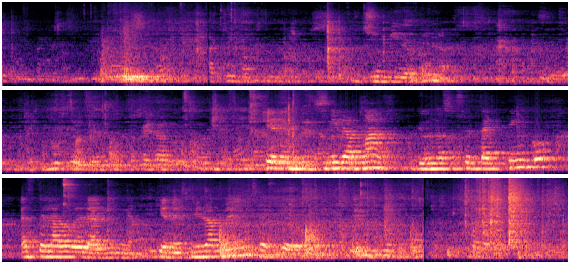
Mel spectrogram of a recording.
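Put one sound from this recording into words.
A woman speaks calmly to a small group in a room.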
